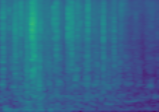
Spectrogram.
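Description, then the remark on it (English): Racing pigeons cooing, soft low throaty murmurs overlapping in a steady rolling rhythm, with a faint flutter and rustle in the background and no one talking. “Pigeons have a homing instinct like sea turtles and salmon.”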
